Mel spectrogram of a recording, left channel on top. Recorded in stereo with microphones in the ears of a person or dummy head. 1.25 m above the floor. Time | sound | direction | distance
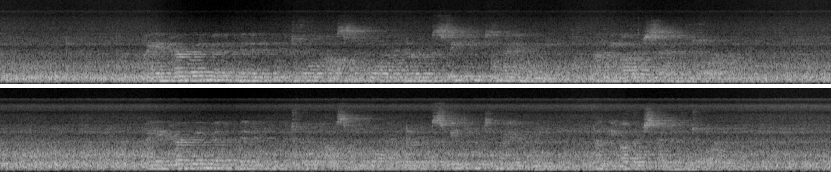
1.4 | a woman speaking | 15° right (ahead or behind) | 3 m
